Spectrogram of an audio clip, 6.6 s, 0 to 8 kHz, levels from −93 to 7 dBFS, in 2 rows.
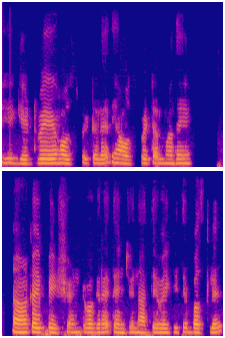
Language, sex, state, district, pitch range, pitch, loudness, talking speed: Marathi, female, Maharashtra, Chandrapur, 200-205 Hz, 205 Hz, -18 LUFS, 125 wpm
